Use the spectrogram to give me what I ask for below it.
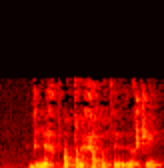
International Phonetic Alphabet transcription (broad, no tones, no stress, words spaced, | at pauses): ɡʉnɐ̃xpʼõ tˤeɾɐ̃xɵtˤõ t͡sũroxt͡ʃẽ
